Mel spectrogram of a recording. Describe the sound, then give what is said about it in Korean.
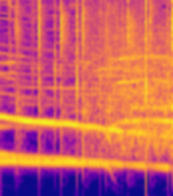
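Steady, rhythmic, loud hand claps ring out beneath a long sustained cheering whoop that slowly sinks in pitch, as the host of the year-end special Mogisaeng Lunch Show, a live concert broadcast, asks listeners to clap and cheer. “자, 즐거우시다면 박수와 함께 함성!”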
